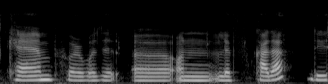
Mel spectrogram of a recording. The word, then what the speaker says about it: Lefkada: On Lefkada.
